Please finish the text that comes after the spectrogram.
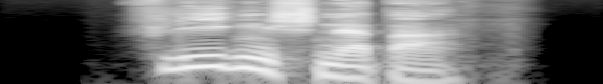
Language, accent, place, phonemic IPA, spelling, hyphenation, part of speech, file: German, Germany, Berlin, /ˈfliːɡn̩ˌʃnɛpɐ/, Fliegenschnäpper, Flie‧gen‧schnäp‧per, noun, De-Fliegenschnäpper.ogg
- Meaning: flycatcher (any of many kinds of birds of the family Muscicapidae)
